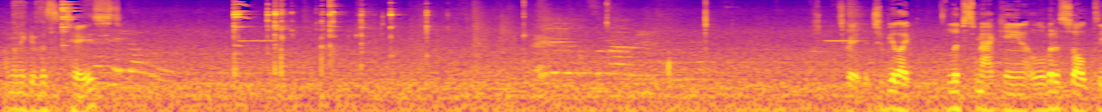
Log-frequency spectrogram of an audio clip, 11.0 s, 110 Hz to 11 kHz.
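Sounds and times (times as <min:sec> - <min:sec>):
spoon clinking against glass: 0:02.3 - 0:04.4.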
